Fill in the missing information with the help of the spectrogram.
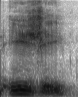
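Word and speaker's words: Jiří: His name is J-I-R-I, which they pronounce not Jiri, but Iji.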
